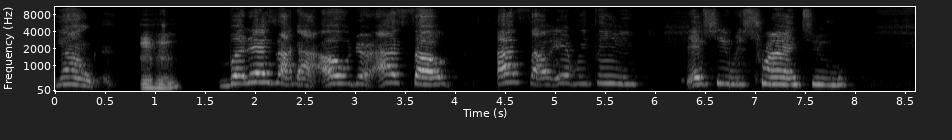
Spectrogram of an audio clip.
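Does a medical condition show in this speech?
Yes: cerebral palsy.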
